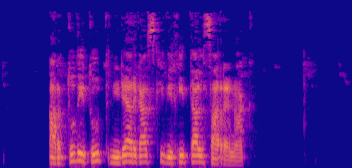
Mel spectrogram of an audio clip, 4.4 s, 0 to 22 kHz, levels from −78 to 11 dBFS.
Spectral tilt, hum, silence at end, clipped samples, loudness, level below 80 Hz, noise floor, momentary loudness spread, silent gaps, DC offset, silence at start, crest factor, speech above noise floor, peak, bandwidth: -4.5 dB/octave; none; 1.35 s; under 0.1%; -17 LUFS; -56 dBFS; -74 dBFS; 5 LU; none; under 0.1%; 0.6 s; 20 dB; 57 dB; 0 dBFS; 17 kHz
